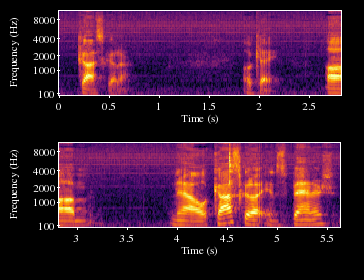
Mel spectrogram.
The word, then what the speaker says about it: cascara: A lot of people say cascara or cascara, but the way that I've heard it pronounced is cascara.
